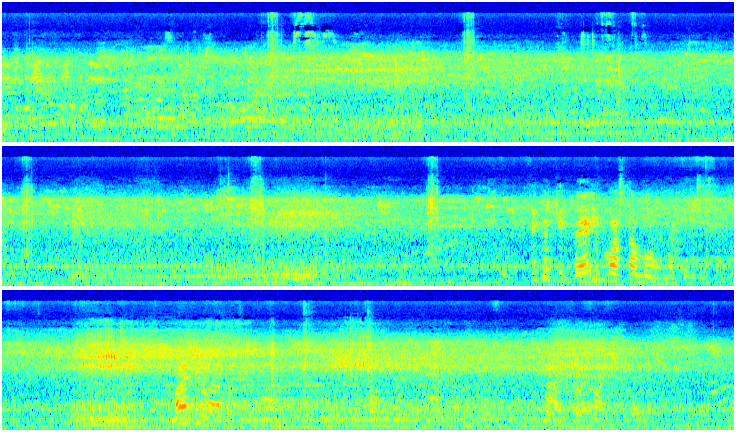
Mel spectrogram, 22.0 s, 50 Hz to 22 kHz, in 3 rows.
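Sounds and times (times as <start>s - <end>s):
distant traffic hum: 0.0s - 21.9s.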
